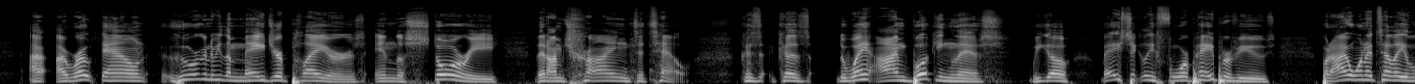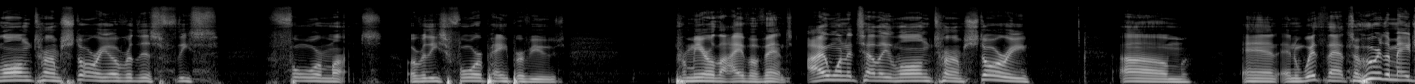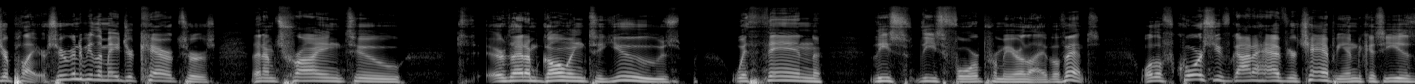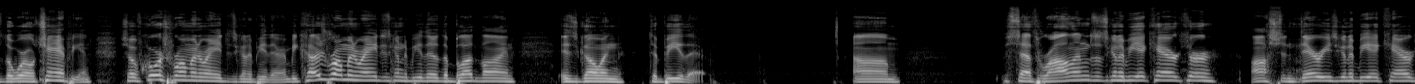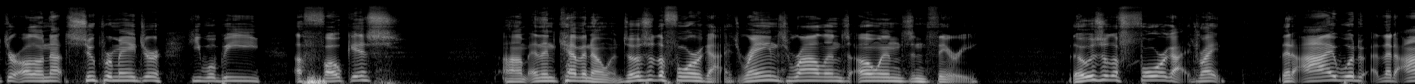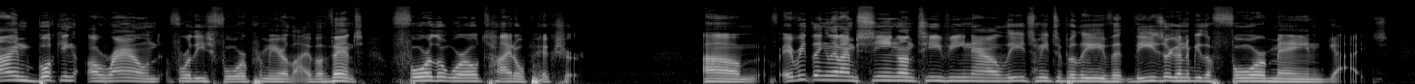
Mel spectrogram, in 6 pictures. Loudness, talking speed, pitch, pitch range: -25 LUFS, 160 wpm, 155 Hz, 130-175 Hz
